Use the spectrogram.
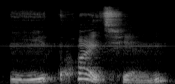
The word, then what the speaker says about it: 一: When E is used before other three tones, it's pronounced as the fourth tone.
